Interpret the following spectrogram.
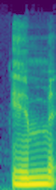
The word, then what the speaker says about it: im: Our next prefix, if you just look at it as a standalone, you might pronounce this I'm. I'm. But as a prefix, it is pronounced im.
